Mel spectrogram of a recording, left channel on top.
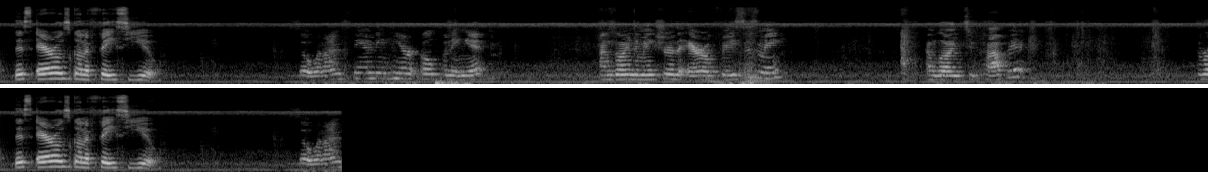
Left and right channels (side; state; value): right; drops out; at 3.5 s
